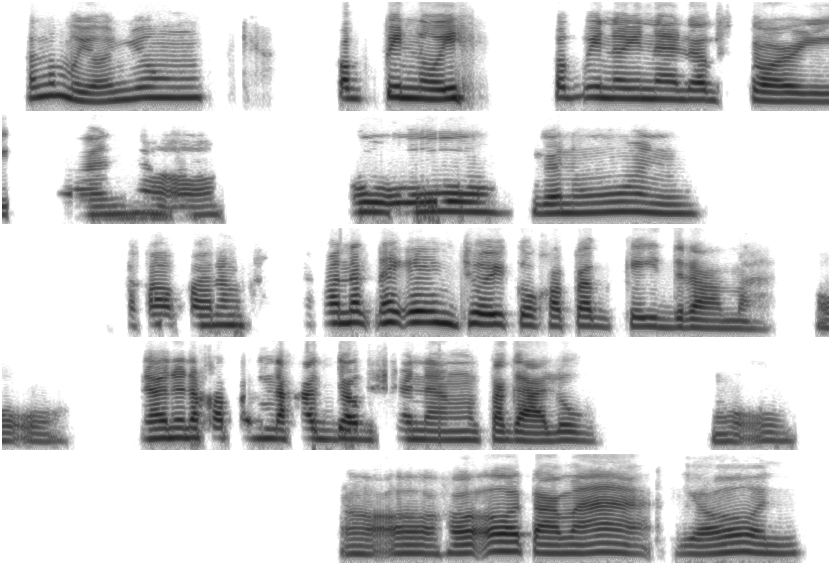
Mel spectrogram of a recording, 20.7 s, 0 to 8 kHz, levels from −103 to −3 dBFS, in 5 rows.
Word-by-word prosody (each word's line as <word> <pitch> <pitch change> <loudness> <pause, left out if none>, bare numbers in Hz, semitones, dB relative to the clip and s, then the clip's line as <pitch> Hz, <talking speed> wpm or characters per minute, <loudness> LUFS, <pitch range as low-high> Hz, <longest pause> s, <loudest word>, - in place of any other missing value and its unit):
alam 300 +3 0
mo 255 - +1
yun, 185 +4 -2
yung 260 +2 -1 0.8
'pag 250 0 +1
Pinoy 250 -2 +5 0.4
pag 265 0 -3
Pinoy 250 -2 +1
na 230 -1 +2
love 220 -1 0
story. 185 -3 +1 0.4
Yan 185 +2 -6
oo. 180 -2 -5 0.7
Oo 230 +1 +2 0.2
ganun. 210 0 -2 1.3
Tsaka 240 - -4 0.2
parang 235 0 0 0.3
tsaka 245 +2 -4 0.2
na-e-enjoy 275 -3 +5
ko 235 - +1
kapag 210 -2 0
K-Drama. 180 -5 -2 0.3
Oo, 165 -1 -9 0.4
lalo 225 +2 +5
na 235 - +4
kapag 235 -2 -2
naka-dub 215 -1 +3
siya 210 +3 -5
ng 195 -1 -1 0.2
Tagalog, 185 -2 +3 0.6
oo. 170 +2 -10 1.9
Oo 175 +1 -3
oo 220 +4 +4
tama, 190 0 +2
yon. 185 +2 -1
210 Hz, 100 wpm, -23 LUFS, 185-235 Hz, 1.9 s, Pinoy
